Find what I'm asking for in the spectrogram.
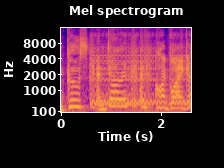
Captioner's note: phone rings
